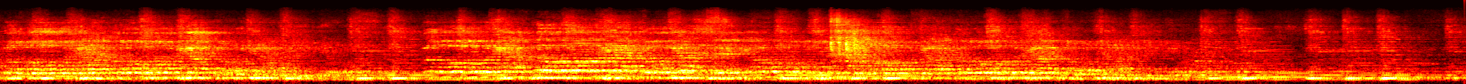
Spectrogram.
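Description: A choir sings a liturgical song with instrumental accompaniment, the singing held in long sustained notes. The music grows softer near the end.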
